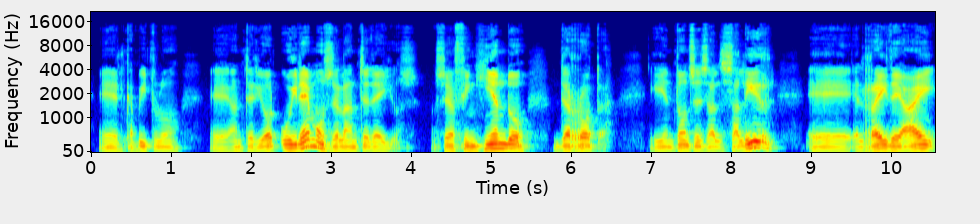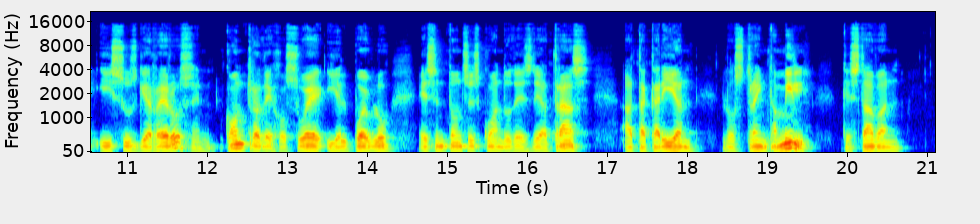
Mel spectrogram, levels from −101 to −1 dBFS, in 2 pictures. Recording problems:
none

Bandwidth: 15 kHz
